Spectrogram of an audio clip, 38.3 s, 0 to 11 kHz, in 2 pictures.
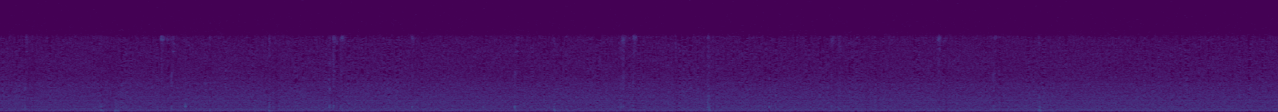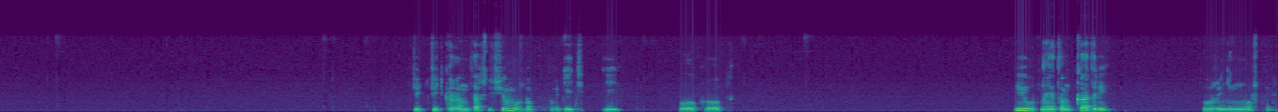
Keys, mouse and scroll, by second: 1.5 g, 4.0 i, 6.2 click, 8.3 g, 10.6 i, 14.1 click, 15.5 g, 21.7 r, 24.6 g, 27.7 i, 30.3 click, 35.8 r.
